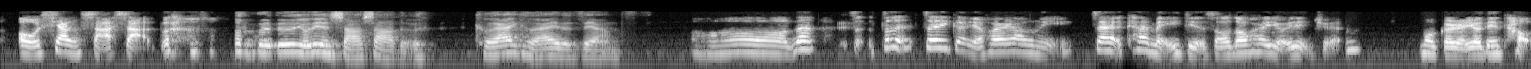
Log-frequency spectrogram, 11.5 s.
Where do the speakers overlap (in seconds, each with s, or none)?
none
